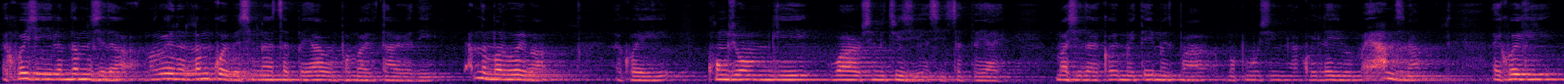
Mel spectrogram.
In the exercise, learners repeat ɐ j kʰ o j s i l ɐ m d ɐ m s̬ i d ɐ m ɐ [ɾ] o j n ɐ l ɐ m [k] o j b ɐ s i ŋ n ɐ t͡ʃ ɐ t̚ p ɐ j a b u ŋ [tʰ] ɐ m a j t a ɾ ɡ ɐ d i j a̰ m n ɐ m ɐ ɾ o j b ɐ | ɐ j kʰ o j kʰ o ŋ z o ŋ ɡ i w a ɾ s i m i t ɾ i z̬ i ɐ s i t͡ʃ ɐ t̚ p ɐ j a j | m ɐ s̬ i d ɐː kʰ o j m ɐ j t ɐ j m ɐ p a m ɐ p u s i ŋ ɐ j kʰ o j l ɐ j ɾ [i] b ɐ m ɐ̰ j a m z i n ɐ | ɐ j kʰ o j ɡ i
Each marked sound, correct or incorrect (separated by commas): correct, correct, incorrect, correct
